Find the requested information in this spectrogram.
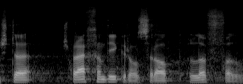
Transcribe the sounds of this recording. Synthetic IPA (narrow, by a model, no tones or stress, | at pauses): ʃtə | ʃpɾæχənd̪iɡɾoːsrɑːt̪lœfə̰l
